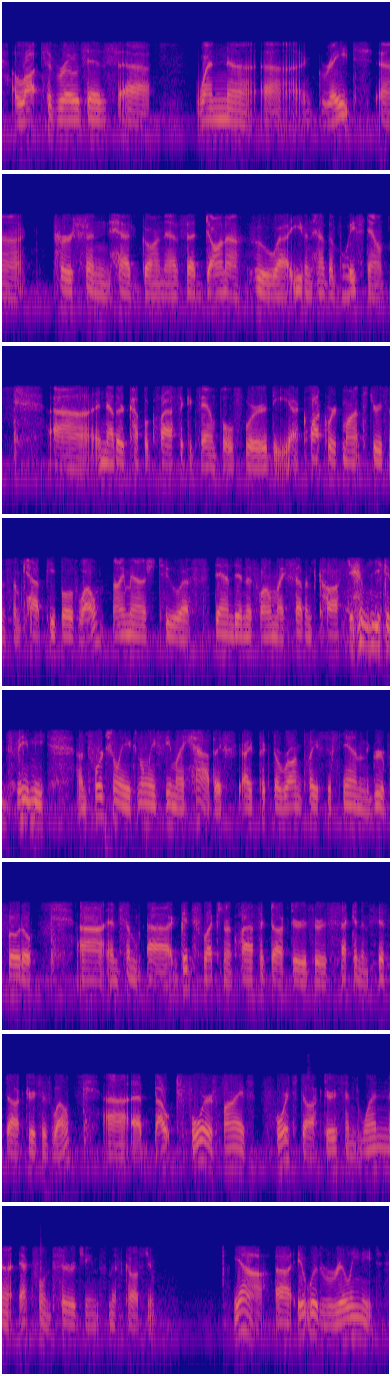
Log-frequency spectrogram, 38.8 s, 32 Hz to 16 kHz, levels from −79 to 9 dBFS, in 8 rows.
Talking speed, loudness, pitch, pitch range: 170 wpm, -33 LUFS, 105 Hz, 100-115 Hz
